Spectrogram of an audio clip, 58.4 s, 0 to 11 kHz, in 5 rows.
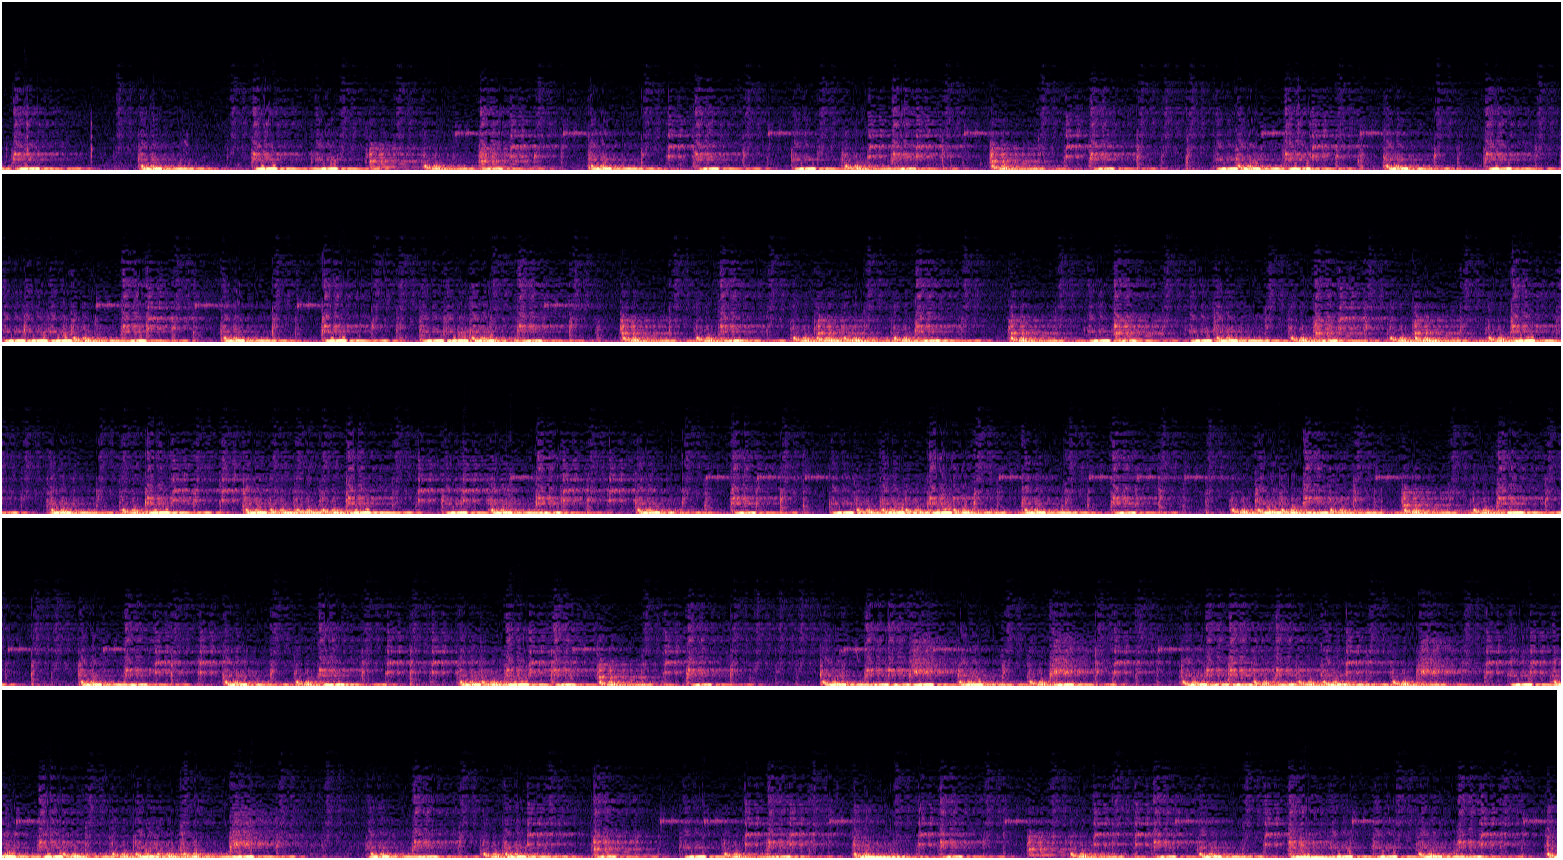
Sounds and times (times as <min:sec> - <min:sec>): Bass drum: 0:00.0 - 0:58.4
Drum machine: 0:00.0 - 0:58.4.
